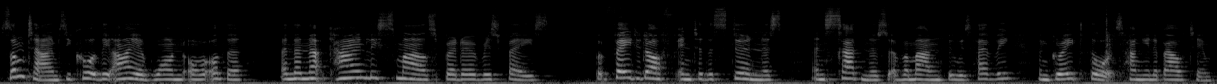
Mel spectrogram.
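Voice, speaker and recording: Higher-pitched woman narrating a story. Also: normal speed. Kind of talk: scripted literary storytelling for a radio play.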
